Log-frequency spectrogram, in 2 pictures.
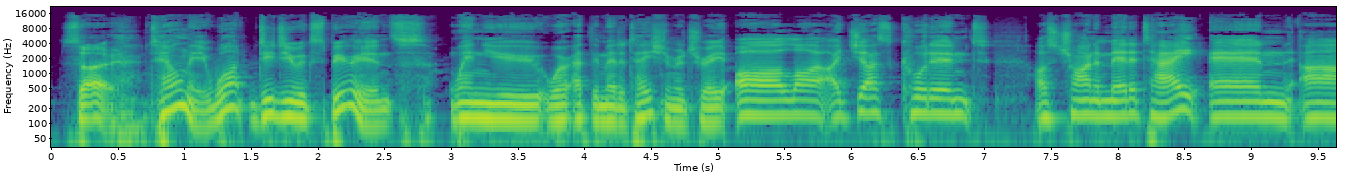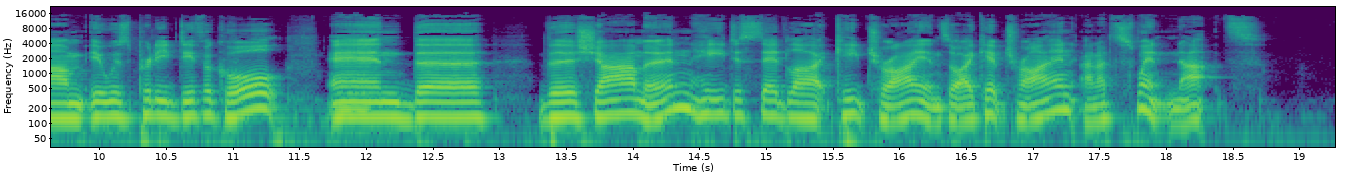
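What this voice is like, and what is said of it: Australian TV current-affairs accent. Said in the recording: “Are you adding an accent too? ... that's what it sounds like when you listen to Australian Current Affairs.”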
